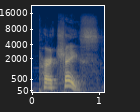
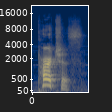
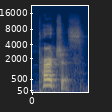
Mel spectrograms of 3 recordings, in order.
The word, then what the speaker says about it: purchase: as you can see it has two syllables and the stress is on the first syllable so it should sound like this purchase purchase per chess per chis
